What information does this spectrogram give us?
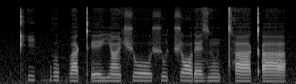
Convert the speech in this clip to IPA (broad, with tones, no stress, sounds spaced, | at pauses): kʰ i˦ ɡ͡b ʊ˦˨ b a˨ kʼ e˨ j ã˨ ʃ oː˦˨ ʃ u˦ t͡ʃ ɔ˦˨ ɾ ɛ˨ z ũ˨ tʰ aː˨ kʼ a˨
